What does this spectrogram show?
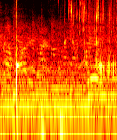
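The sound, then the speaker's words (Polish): Homemade vodka pours into a small shot glass with a short trickling, dripping splash, while faint voices murmur in the background. “Władek, chętnie, ale tylko jednego nalej, takiego małego.”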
